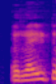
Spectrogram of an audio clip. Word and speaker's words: write: आता राईट मध्ये आपण W चा उच्चार करत नाही.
